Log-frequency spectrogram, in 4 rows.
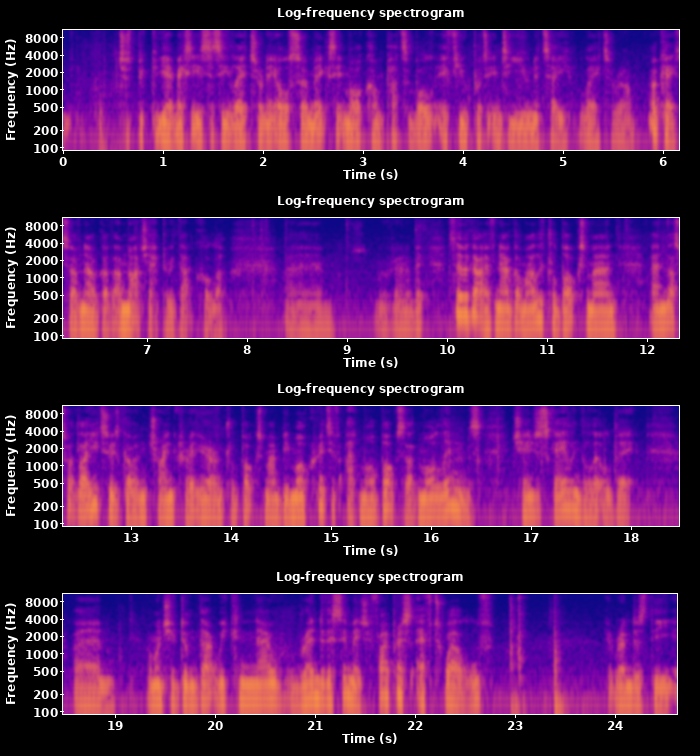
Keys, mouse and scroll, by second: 5.3-6.9 middle drag, 8.0 click, 10.0-11.7 middle drag, 11.7 scroll down 1, 17.1-18.2 middle drag, 18.5 scroll down 2.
